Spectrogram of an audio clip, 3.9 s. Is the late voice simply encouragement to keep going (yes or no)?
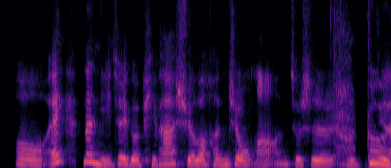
no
